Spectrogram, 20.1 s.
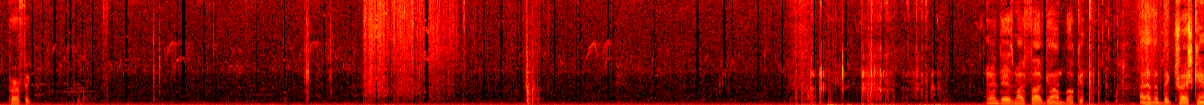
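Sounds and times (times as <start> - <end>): faint bird chirps: 0.0 - 19.2
handling rustle: 6.0 - 7.8.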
